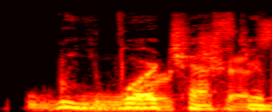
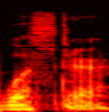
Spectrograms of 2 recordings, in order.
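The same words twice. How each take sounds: First: Every written syllable of the word is pronounced. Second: The word is shortened, dropping written syllables. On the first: This is how the spelling reads. "which is of course spelled w- Worcester" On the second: This is how locals say it. "but we say Worcester in New England"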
